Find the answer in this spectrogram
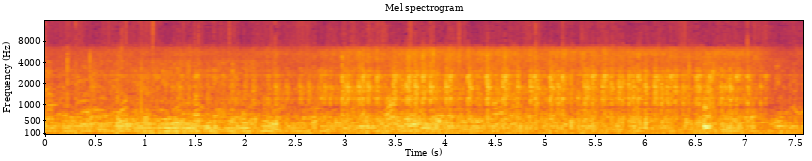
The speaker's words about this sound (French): Dans une vaste salle toute bruissante du cliquetis des machines à clavier, les linotypistes composent ligne à ligne le journal.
